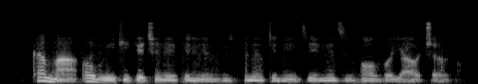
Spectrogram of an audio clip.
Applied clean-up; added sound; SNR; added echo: neural mask model DeepFilterNet 3.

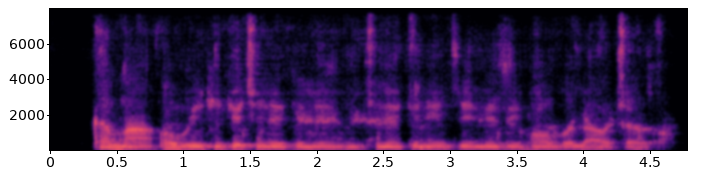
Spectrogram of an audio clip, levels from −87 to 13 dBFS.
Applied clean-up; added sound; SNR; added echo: neural mask model Resemble Enhance denoiser.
